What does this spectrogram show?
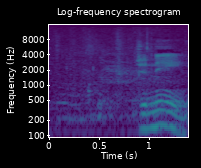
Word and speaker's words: Janine: I pronounce that correctly Janine oh I'm sorry um I looked at it and assumed it was Janie when I looked back down that I saw it was Janine thank you call Janie okay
